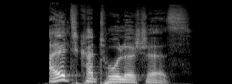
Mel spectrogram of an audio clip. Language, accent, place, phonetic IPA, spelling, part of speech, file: German, Germany, Berlin, [ˈaltkaˌtoːlɪʃəs], altkatholisches, adjective, De-altkatholisches.ogg
- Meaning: strong/mixed nominative/accusative neuter singular of altkatholisch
